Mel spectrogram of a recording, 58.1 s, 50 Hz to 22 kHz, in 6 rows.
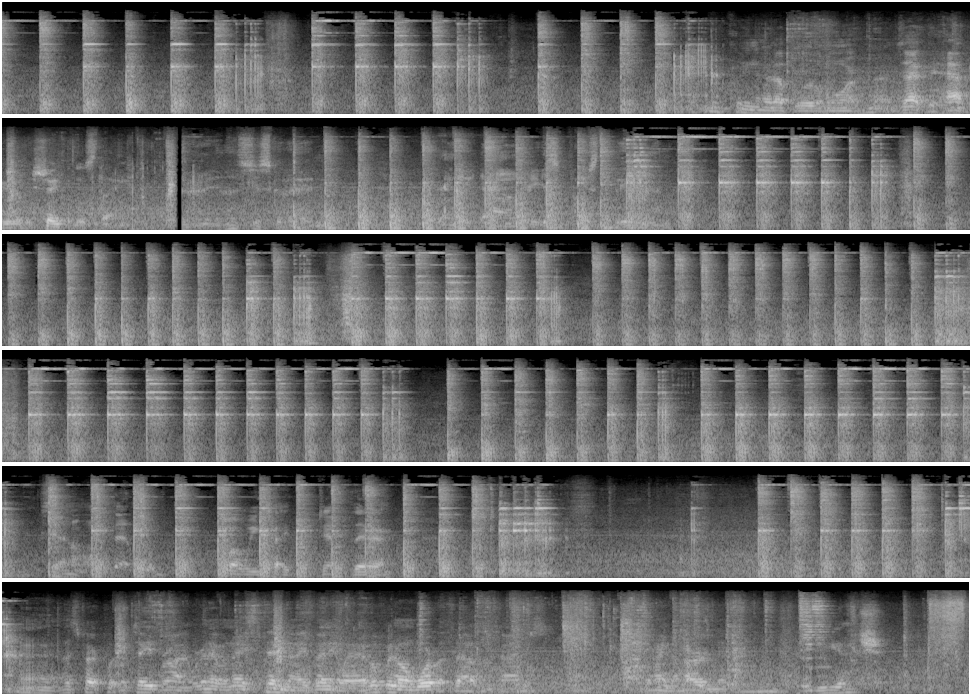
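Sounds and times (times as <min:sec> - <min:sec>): hammer striking metal on anvil: 0:00.0 - 0:07.1, 0:12.9 - 0:44.3, 0:45.6 - 0:48.6.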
